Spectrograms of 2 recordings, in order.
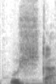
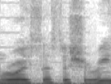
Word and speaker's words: Worcestershire: American trying to pronounce Worcestershire Sauce leaves Brits in hysteria. Worcestershire Sauce. Some Worcestershire Sauce.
